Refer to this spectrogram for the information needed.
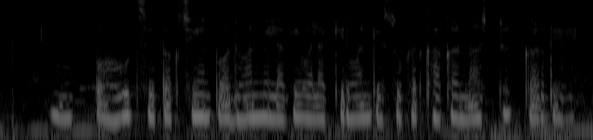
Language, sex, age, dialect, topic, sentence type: Magahi, male, 41-45, Western, agriculture, statement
